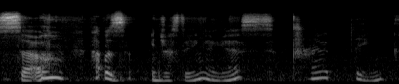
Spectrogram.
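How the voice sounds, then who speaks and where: The voice carries an English accent and very wide pitch swings, with noticeable background noise. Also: woman. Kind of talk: casual novel excerpt reading.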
